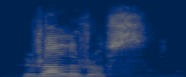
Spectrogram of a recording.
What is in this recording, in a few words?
"raluros" pure genuine kashmiri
